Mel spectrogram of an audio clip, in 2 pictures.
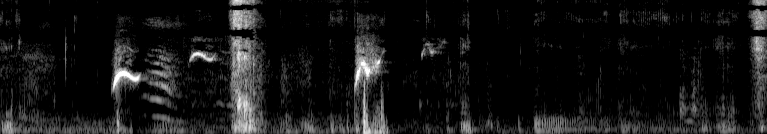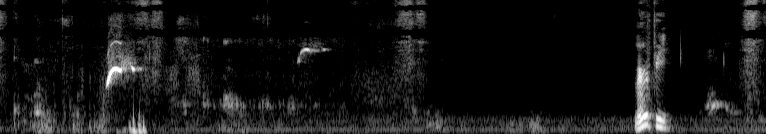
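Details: Bulldog reacting to a talking cactus toy: a few short, high, whining yelps that slide downward, scattered through the clip with quiet gaps between them, while a person keeps calling the dog and asking what that is.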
